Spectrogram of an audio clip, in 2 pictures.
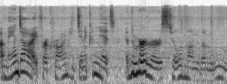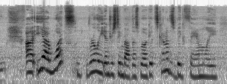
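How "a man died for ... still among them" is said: usual speaking voice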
